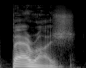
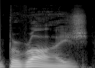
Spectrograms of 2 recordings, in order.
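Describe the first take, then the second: First: Barrage with the stress on BAR, first vowel full; British barrage, stressed up front; British stress on first syllable. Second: Barrage with a weak first vowel and the stress on RAGE; American barrage, stress at the back; American stress on second syllable. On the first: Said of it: "英国人重音在前". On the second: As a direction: say barrage the American way, landing on the end. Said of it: "美音呢会念成barrage". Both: Shown as a demonstration.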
